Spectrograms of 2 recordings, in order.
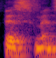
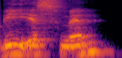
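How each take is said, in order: First: The two parts merge, with no separate i-syllable. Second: The two parts are said with a separate i-syllable. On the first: The speaker calls it right. "it's bismin" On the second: The speaker calls it wrong. "So it's not bi ismin"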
